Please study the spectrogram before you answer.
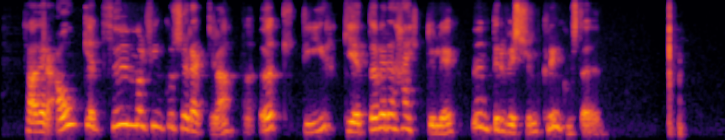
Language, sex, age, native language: Icelandic, female, 30-39, Icelandic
